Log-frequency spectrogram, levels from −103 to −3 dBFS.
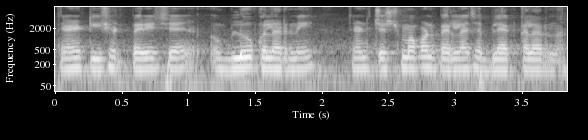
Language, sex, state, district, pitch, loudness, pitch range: Gujarati, male, Gujarat, Gandhinagar, 145 Hz, -17 LUFS, 140-150 Hz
